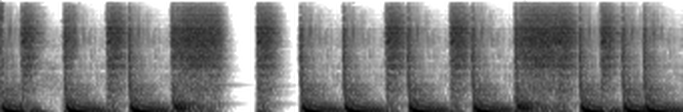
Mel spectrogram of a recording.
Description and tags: A dubstep loop amped with Guitar Rig.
